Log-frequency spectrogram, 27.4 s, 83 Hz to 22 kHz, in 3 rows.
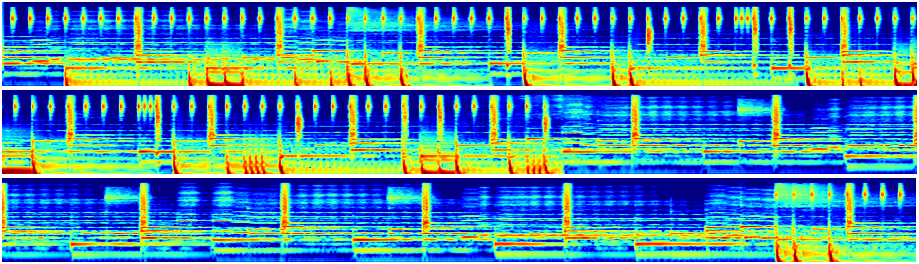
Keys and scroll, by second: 25.2 Right.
